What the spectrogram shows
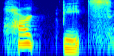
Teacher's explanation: you won't hear that t your tongue goes to the T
